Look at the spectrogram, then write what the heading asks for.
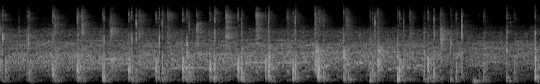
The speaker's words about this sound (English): Nah, keep clapping. Keep clapping?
